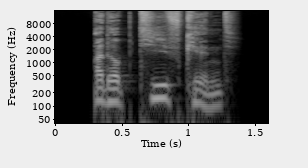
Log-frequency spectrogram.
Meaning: adopted child
- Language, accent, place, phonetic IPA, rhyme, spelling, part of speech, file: German, Germany, Berlin, [adɔpˈtiːfˌkɪnt], -iːfkɪnt, Adoptivkind, noun, De-Adoptivkind.ogg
